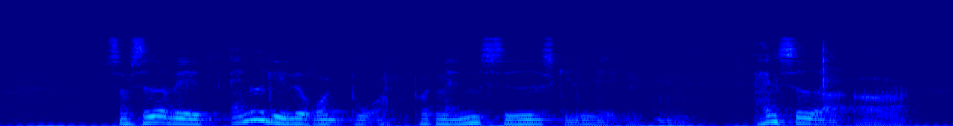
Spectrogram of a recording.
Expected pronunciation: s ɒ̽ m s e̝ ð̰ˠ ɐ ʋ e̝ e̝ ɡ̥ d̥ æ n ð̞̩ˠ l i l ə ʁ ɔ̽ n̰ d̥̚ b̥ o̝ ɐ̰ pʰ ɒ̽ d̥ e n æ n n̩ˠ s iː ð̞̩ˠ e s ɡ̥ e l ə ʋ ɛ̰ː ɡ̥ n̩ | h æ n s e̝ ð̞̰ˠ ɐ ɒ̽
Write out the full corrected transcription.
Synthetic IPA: s ɒ̽ m s e̝ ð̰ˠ ɐ ʋ e̝ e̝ d̥ æ n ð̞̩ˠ l i l ə ʁ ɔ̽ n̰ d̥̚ b̥ o̝ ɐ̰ pʰ ɒ̽ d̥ e n æ n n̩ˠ s iː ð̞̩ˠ æ s ɡ̥ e l ə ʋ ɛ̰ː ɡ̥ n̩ | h æ n s e̝ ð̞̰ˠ ɐ ɒ̽

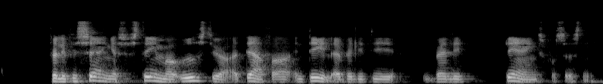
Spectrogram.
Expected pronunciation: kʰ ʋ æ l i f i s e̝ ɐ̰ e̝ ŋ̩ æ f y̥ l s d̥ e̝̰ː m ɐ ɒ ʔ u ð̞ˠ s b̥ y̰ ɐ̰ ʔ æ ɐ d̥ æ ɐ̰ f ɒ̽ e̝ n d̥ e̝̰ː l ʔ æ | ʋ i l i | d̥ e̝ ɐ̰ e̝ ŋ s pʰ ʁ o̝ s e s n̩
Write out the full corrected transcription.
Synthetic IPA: kʰ ʋ æ l i f i s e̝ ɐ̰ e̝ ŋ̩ æ s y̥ s d̥ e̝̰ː m ɐ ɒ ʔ u ð̞ˠ s d̥ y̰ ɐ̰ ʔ æ ɐ d̥ æ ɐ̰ f ɒ̽ e̝ n d̥ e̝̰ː l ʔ æ | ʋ æ l i | d̥ e̝ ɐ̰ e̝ ŋ s pʰ ʁ o̝ s e s n̩

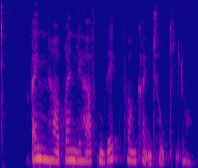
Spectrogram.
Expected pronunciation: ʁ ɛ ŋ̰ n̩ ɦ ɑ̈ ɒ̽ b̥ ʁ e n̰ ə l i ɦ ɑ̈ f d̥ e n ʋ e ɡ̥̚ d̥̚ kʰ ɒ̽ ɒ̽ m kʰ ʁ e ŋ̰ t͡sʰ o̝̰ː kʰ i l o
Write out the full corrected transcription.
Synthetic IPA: ʁ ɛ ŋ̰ n̩ ɦ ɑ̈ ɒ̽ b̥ ʁ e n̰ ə l i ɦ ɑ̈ f d̥ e n ʋ e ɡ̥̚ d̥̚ pʰ ɒ̽ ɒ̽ m kʰ ʁ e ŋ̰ t͡sʰ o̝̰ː kʰ i l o

